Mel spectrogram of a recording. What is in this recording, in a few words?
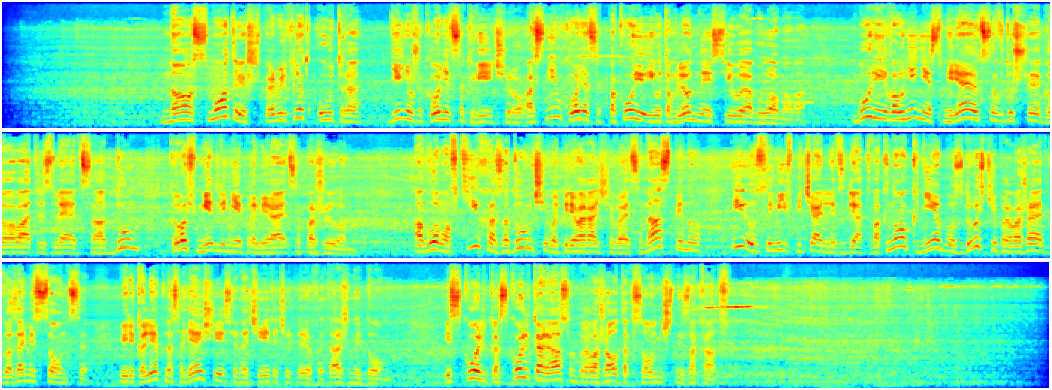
Recorder noise; Запись на профессиональный рекордер (в шумной обстановке); Huawei FreeArc; Низкочастотная часть шума убрана полностью, на записи слышны лишь сравнительно высокочастотные шумы: гудки автомобилей, крики людей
